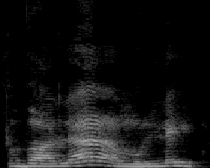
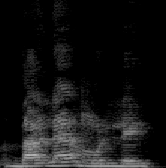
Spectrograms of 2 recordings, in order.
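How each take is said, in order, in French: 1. Le premier mot commence par un son z emphatique. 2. Le premier mot commence par un son d simple. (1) "لا، ظلام الليل" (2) "لن نقول ظلام الليل"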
